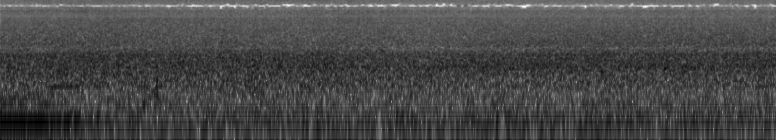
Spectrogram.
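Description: Steady rushing hiss of a large performance fountain's many tall water jets spraying up and falling back into the pools. A held note of music stops about a second in.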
